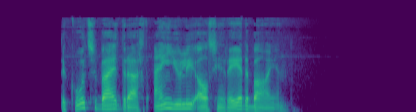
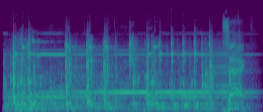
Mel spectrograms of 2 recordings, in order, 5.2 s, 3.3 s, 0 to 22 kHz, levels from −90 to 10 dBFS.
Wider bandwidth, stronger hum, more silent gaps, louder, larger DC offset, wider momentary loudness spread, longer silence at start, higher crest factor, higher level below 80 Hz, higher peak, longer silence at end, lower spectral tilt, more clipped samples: about the same, 11.5 kHz vs 12.5 kHz; neither; neither; first, -25 LUFS vs -32 LUFS; neither; first, 14 LU vs 2 LU; first, 0.75 s vs 0.05 s; about the same, 22 dB vs 18 dB; about the same, -58 dBFS vs -60 dBFS; first, -6 dBFS vs -14 dBFS; first, 1.65 s vs 0.05 s; about the same, -4.5 dB/octave vs -4 dB/octave; neither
